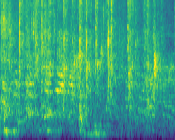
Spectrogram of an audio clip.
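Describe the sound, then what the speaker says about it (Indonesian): An audience claps together at a lively religious talk about caring for orphans, a dense, steady wash of hand claps filling the room for a couple of seconds. "Tepuk tangan."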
